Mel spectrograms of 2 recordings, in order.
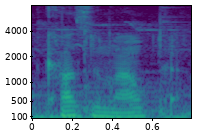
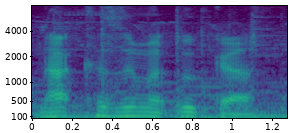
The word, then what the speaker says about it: Cozumauca: Cozumauca, not Kazumauka.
